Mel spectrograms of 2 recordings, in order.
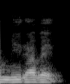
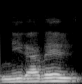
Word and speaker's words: Mirabel: se llaman mirabel en en Francia se llama mirabel se pronuncia como mi apellido y yo cuando trabajaba en Francia si alguien me preguntaba Cuál es su apellido tenía que decir mirabel si con solamente una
